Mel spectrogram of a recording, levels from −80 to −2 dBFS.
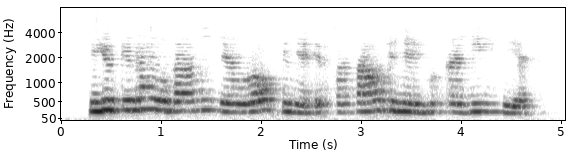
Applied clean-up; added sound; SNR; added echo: neural mask model DeepFilterNet 3.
